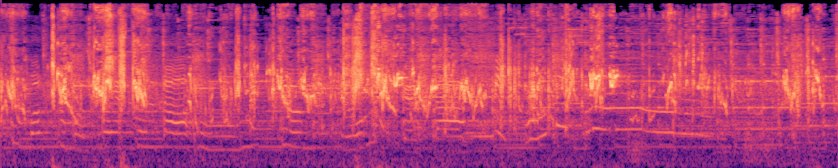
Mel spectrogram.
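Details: Cheerful budgerigar chatter: bursts of sharp chirps and squeaky warbles in clusters, some pauses between, while music with long stepped tones plays behind.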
